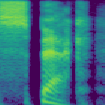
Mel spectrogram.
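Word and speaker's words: Spck: is Android or ios's spec spcc pronounced as spec editor enables you to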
